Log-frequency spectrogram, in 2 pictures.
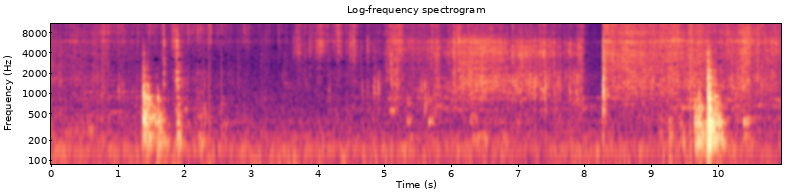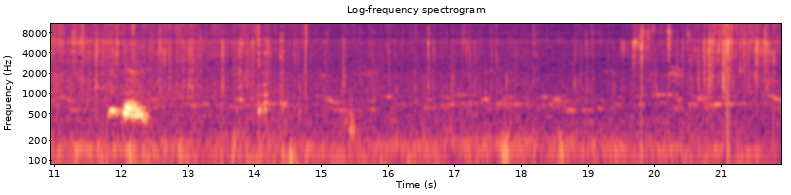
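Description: Rice-flour roti with chicken qeema frying in a non-stick pan: a steady sizzle, with a few scrapes and knocks of a metal spatula as the roti is lifted and turned over, the loudest knock about ten seconds in.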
